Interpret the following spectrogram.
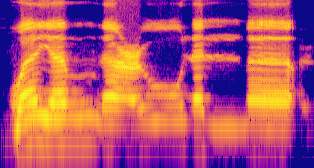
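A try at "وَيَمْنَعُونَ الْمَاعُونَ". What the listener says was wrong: Ain yang kedua tekankan lagi. Wa yamna'una al-ma'un.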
